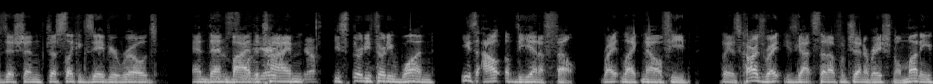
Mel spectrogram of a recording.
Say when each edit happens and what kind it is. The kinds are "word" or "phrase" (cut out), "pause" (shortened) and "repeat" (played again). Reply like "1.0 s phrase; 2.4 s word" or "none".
none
